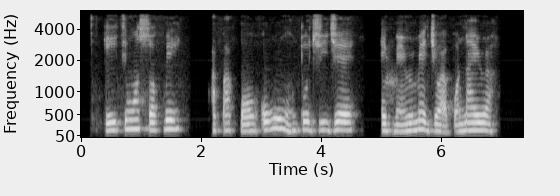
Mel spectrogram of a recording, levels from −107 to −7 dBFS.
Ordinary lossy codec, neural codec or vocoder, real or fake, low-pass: none; codec, 16 kHz, 16 kbps, FunCodec, trained on Chinese and English, 50 frames a second; fake; 5.4 kHz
